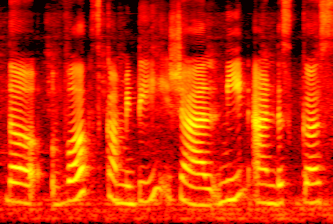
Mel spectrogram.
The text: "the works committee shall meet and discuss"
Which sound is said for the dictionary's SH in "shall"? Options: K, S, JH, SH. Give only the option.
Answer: SH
